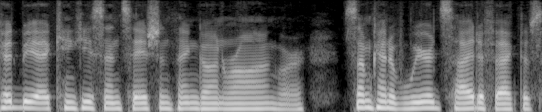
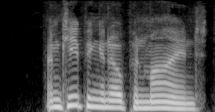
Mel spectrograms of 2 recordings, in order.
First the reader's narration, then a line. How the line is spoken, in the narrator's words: Dex said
